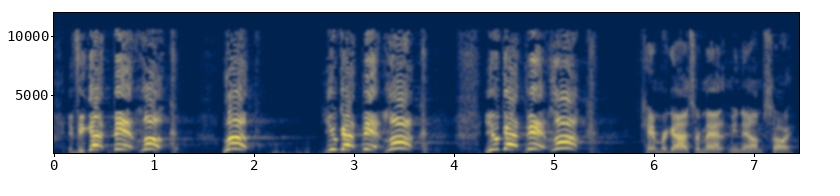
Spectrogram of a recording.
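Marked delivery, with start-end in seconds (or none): 0.1-5.3 loud, high urgent shouts of look; Moses shouting. Retold or imitated. Moses holding up the rod to the people, urgent shouting. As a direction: cry out to the bitten crowd, rising on each look. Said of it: "he's holding up and going".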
